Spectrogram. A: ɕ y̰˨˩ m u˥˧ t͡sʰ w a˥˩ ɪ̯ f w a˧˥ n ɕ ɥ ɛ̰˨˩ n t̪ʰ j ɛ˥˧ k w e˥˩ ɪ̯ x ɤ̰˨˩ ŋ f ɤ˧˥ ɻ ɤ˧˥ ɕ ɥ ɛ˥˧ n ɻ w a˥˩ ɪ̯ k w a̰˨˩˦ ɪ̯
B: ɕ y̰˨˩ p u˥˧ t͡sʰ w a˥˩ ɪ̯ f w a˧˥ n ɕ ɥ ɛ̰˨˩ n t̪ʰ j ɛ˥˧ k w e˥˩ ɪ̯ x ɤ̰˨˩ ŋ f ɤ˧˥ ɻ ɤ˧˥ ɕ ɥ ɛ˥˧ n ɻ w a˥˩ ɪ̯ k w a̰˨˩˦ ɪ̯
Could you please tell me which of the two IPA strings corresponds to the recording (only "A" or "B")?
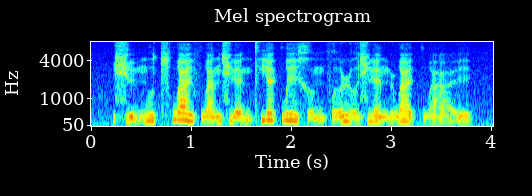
A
